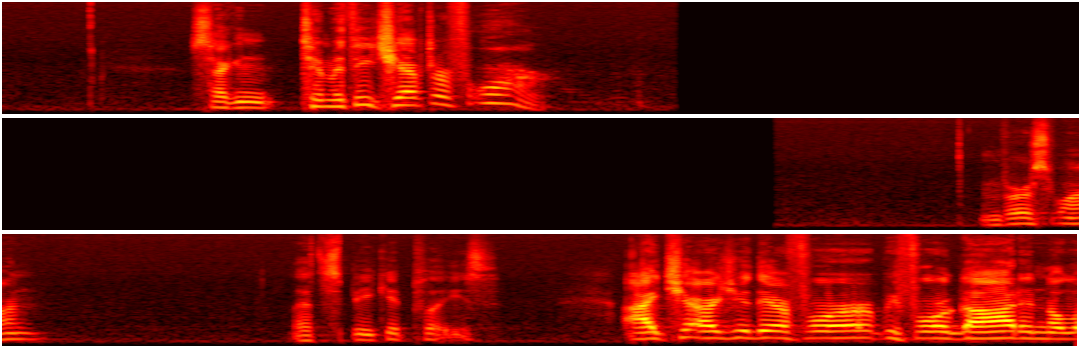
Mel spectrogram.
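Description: A middle-aged man speaks calmly through a microphone, with pauses.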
